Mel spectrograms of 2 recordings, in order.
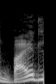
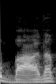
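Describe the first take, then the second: First: باعد said "baa'id", ending in -id; باعد with i before final d; original reading baa'id. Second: باعدہ said "baa'ada", open a ending; باعدہ with a vowels throughout; alternative reading baa'ada. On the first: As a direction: say باعد as "baa-id". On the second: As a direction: say باعدہ as "baa-a-da". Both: Shown as a demonstration. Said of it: "اس کو باعدہ پڑھنا بھی ممکن تھا".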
